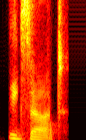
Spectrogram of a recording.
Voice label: "exert", Indian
